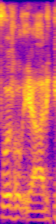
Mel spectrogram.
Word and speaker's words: Yachty: No, it's Lil Yachty.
